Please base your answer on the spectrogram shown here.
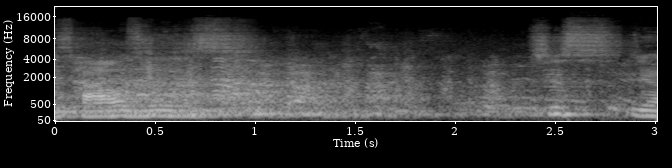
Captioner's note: audience laughter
